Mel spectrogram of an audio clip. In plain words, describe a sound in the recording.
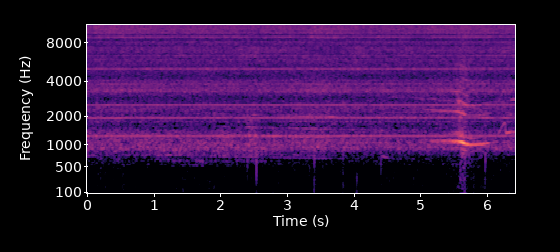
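A cotton swab scrubs softly against a circuit board.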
